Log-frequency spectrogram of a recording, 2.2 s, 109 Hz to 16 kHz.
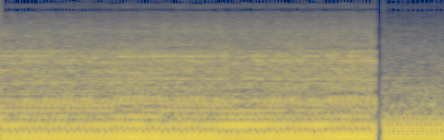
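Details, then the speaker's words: BMW M4 after new spark plugs, coil packs checked, charge cooler and distilled-water coolant, idled 10-15 minutes and held at 3,000 rpm; deep, steady, even burble with a brief dropout near the end. Normal idle. "so I've had the car idling for probably like 10-15 minutes now. Also been holding it at like 3K RPM. Sounds good. Idle sounds fine."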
